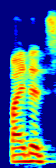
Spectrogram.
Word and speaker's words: bidet: How do you pronounce that? It's pronounced bidet. Bidet.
